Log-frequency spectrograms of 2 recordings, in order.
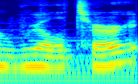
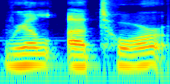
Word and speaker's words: realtor: career choice I'm a realtor it's not real Ator or real Ator it's realtor two two syllables realtor you're not a docor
